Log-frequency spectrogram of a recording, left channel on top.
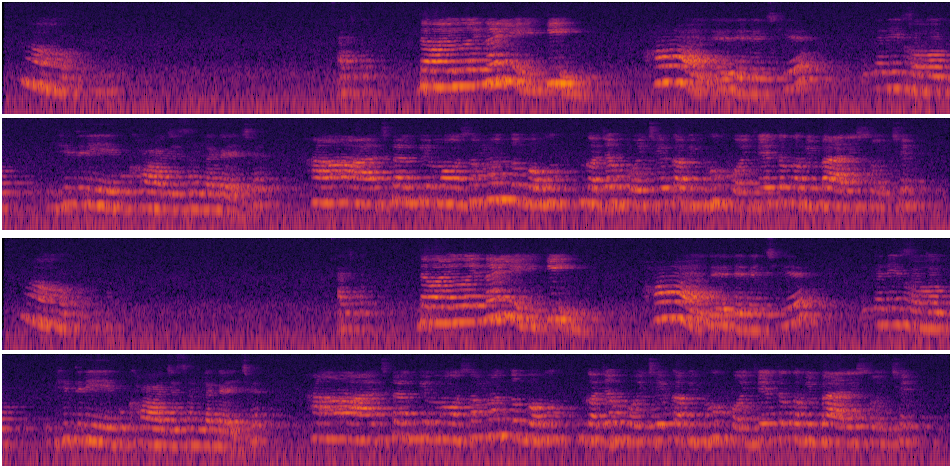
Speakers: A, in the centre; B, on the right.
A: ओ
B: कमर उमर अ
A: दवाइ उवाइ नहि लेली की
B: हँ ले लए छियै तऽ तनी से
A: ओ
B: तऽ भी स्त्री बुखार जैसन लगय
A: हँ आज कलके मौसमो त बहुत गजब होइ छै कभी धूप होइ छै त कभी बारिश होइ छै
